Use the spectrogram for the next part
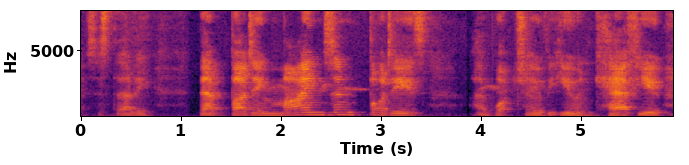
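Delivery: lightly voiced prim teacher. Teacher Thurley speaks.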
